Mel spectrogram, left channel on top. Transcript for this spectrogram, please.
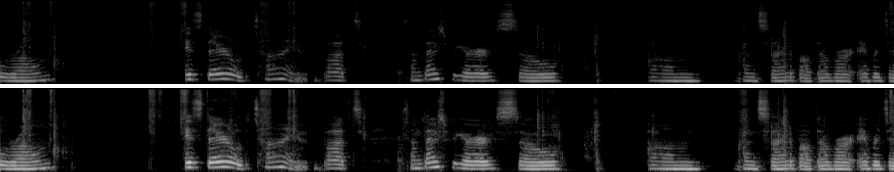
realm. It's there all the time, but sometimes we are so concerned about our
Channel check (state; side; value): quieter; left; 11.6 dB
